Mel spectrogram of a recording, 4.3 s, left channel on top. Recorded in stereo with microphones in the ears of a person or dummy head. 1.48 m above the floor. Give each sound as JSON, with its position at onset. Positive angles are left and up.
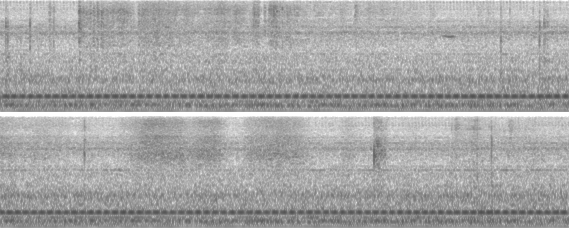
{"t": 0.0, "sound": "a machine running", "side_deg": -30}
